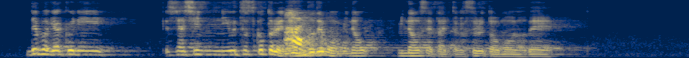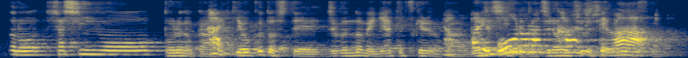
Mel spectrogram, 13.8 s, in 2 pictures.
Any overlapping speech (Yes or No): Yes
